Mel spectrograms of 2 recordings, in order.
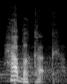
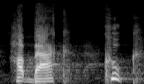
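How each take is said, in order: First: The first k sound is silent. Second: It follows a Hebrew-style pronunciation. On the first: The speaker is influenced by American English. "If you're influenced by American English, the first K is silent" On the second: The speaker is influenced by Hebrew. "If you're influenced, however, by Hebrew, it will be Habakkuk"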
